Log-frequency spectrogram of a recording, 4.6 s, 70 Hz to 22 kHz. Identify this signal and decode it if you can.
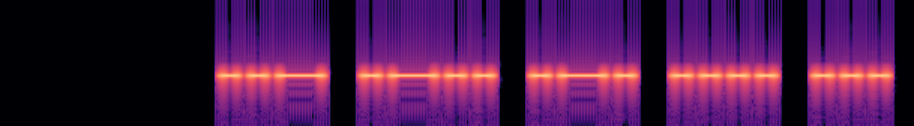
Morse code, heard as a keyed tone, about 17 wpm, 700 Hz. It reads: ULRHS
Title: Code Groups - 5 Letters - 17wpm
